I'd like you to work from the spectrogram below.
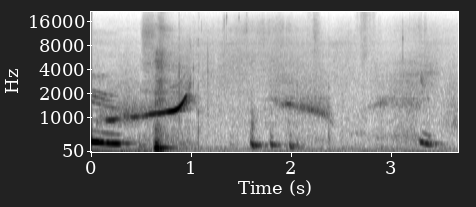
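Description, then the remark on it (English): Someone whistles a quick, loud, upward-sweeping glide in imitation of a slide whistle, followed by a few softer, shorter whistled slides trailing off. “I wish I had a slide whistle.”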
